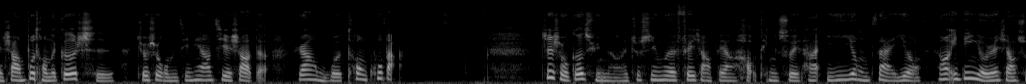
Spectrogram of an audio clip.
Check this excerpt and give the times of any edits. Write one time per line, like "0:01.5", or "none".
0:09.3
